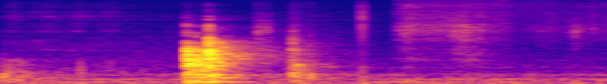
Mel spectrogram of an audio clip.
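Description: A wooden mortar and pestle being handled on a wooden table. There is one knock a little under a second in, then a few light clicks.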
